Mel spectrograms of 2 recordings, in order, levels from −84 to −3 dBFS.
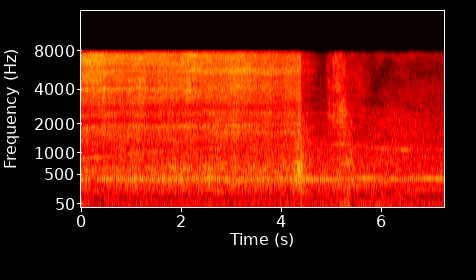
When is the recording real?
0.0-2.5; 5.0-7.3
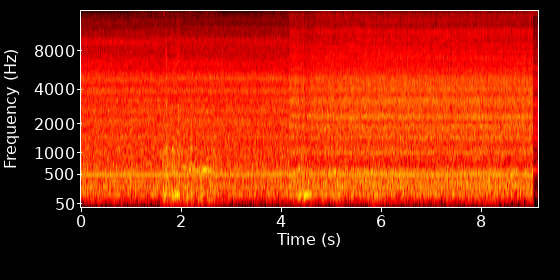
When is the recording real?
0.0-1.6; 4.9-7.4; 8.1-9.1

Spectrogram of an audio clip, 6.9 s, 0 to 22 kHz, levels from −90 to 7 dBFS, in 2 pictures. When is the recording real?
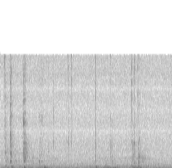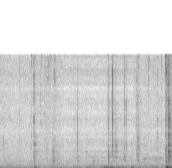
0.0-4.7; 6.1-6.9

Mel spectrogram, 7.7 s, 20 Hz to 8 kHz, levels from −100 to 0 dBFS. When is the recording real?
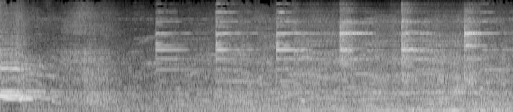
0.0-4.4; 7.2-7.7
